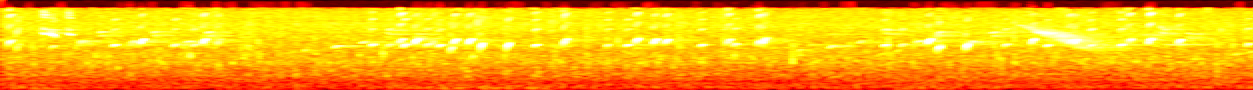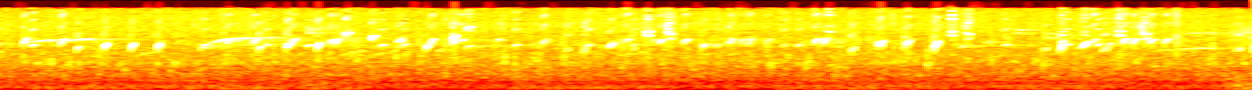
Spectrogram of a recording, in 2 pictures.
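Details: Goldfinch singing: rapid, tinkling twitters and short chirps, with quick rising and falling notes in dense bursts throughout and brief pauses in between, over a faint steady background hiss.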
